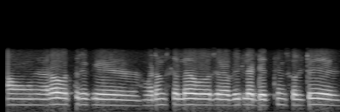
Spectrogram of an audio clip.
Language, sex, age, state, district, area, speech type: Tamil, male, 18-30, Tamil Nadu, Krishnagiri, rural, conversation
